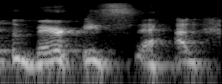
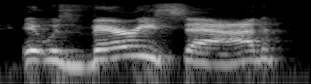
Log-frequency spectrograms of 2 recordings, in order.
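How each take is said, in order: First: Sighing very sad in jest; mock sad. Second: Said in the usual way. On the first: Shown as a demonstration. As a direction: drag out very sad with fake gloom.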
